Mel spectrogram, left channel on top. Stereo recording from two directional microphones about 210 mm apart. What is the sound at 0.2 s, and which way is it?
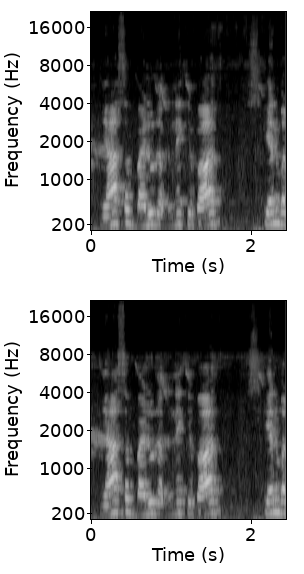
A man's voice, 10° right (ahead or behind).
